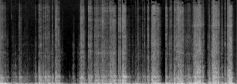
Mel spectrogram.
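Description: Fingertips and short nails of both hands rapidly scratch and rub the hollow metal mesh grille of a black condenser microphone. The result is a dense, continuous stream of rough scraping bursts with a heavy, boomy low rumble and brief crackly high edges.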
